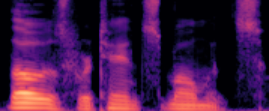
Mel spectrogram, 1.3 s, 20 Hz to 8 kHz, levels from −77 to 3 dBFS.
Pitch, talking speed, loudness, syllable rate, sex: 105 Hz, 180 wpm, -20 LUFS, 6.5 syllables/s, male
